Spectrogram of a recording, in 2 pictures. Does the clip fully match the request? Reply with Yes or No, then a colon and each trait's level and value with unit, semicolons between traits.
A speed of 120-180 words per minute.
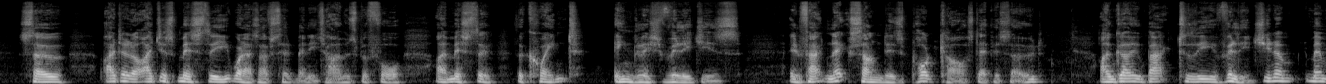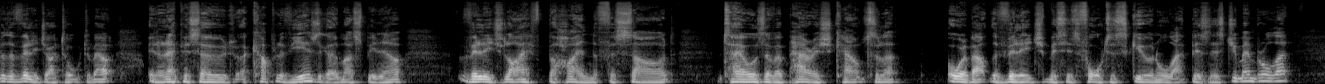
Yes: average, 175 wpm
